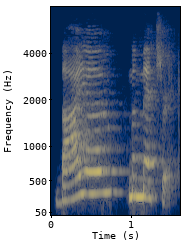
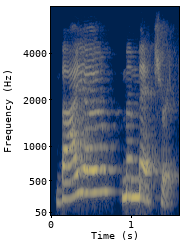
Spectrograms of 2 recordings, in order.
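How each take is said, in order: First: "Biomimetic" repeated slowly and loudly, syllables spaced. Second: "Biomimetic" said slowly and loudly, each syllable spaced. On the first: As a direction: model "Biomimetic" again for them to copy. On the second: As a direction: spell out "Biomimetic" for the class to repeat. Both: Shown as a demonstration. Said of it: "repeat after me with this word".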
